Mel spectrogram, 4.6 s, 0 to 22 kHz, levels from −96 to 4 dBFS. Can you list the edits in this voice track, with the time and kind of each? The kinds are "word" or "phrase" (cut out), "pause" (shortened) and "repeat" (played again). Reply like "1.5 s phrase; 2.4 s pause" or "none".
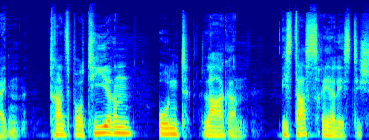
none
